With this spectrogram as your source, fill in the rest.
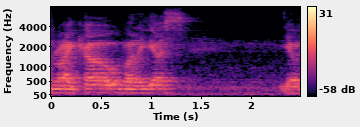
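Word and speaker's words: Raikou: But and yes, I'm very well aware that I've been changing the the the pronunciations of Raichu throughout the video so far. I mean, I've heard Raichu more than Reicho, but I guess, you know, it's made of Tomato.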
